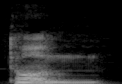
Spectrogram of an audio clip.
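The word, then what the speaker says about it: τον: I I'm inviting you the word for him is ton ton ton ton that's spelled with a t an O and how do we get that n sound from a v from a v good the letter looks like V so that means him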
